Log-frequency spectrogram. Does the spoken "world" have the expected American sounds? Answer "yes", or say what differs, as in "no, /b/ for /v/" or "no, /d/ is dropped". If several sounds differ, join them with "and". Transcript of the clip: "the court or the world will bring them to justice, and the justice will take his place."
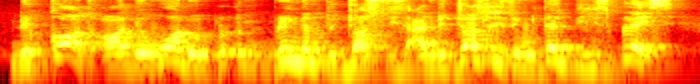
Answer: no, /l/ is dropped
